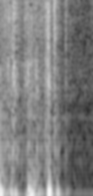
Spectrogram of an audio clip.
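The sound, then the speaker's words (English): Quick, uneven keystrokes clatter on a computer keyboard as someone looks something up on Google, several soft taps in a short burst, fairly quiet, then the typing stops and only a faint hum remains. “And I apologize for the typing.”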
